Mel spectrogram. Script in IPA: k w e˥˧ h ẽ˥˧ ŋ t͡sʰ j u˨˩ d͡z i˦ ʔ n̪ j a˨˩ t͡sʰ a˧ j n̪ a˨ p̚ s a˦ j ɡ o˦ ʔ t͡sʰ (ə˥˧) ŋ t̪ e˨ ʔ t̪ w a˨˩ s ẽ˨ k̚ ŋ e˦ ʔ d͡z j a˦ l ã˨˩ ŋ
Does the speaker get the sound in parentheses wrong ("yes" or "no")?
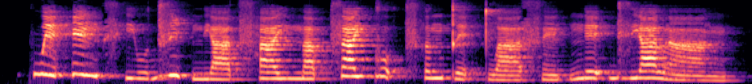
yes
